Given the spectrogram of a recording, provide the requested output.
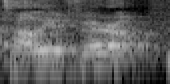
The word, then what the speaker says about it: Taliaferro: That's what happened with Taliaferro. I got the name right. Taliaferro. – Nice. Well done.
